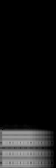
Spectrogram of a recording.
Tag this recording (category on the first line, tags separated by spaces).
Instrument samples > Synths / Electronic
fm-synthesis bass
